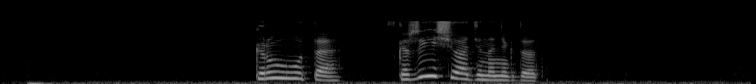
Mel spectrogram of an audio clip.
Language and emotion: Russian, positive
